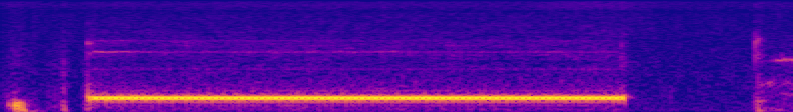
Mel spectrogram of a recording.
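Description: A telephone dial tone sounds as a call to family is placed, a loud, steady single-pitched hum lasting about two seconds, with brief clicks just before and after it.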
